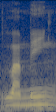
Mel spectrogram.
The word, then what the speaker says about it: lamen: Na verdade, as duas pronúncias estão certas, né? É que lamen, ou melhor, lamen, né? É a pronúncia chinesa.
